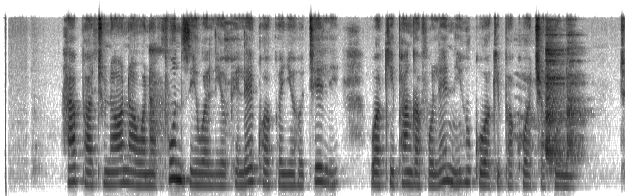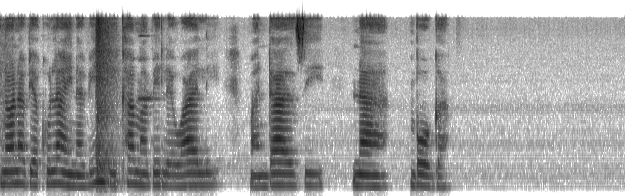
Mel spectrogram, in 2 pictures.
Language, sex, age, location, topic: Swahili, female, 25-35, Nairobi, education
